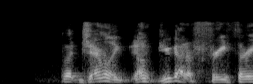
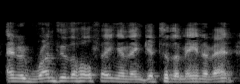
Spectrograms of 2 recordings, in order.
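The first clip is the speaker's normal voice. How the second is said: usual speaking voice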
